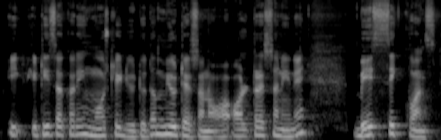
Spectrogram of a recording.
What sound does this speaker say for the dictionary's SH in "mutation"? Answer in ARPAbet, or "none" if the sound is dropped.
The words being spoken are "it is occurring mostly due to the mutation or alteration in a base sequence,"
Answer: S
